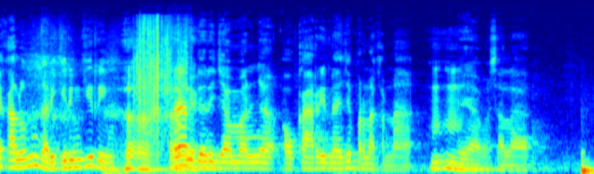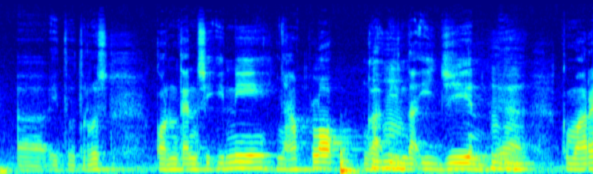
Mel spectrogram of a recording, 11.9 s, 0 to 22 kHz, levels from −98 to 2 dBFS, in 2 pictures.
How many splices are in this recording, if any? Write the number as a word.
one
